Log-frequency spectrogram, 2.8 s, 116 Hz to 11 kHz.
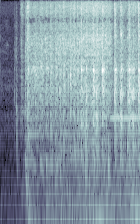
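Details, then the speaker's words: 1999 Ford F250 7.3L Powerstroke diesel, presumed out of fuel earlier, after extended cranking. The starter spins briefly, then it catches and climbs into a steady, rough-edged diesel idle: normal start. "Yeah! She's freaking running! Oh! Oh man, I'm happy."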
